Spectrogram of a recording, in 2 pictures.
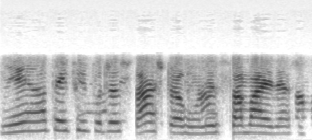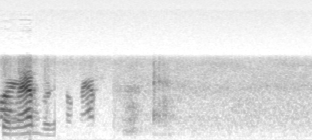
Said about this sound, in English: That echo is killing me.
